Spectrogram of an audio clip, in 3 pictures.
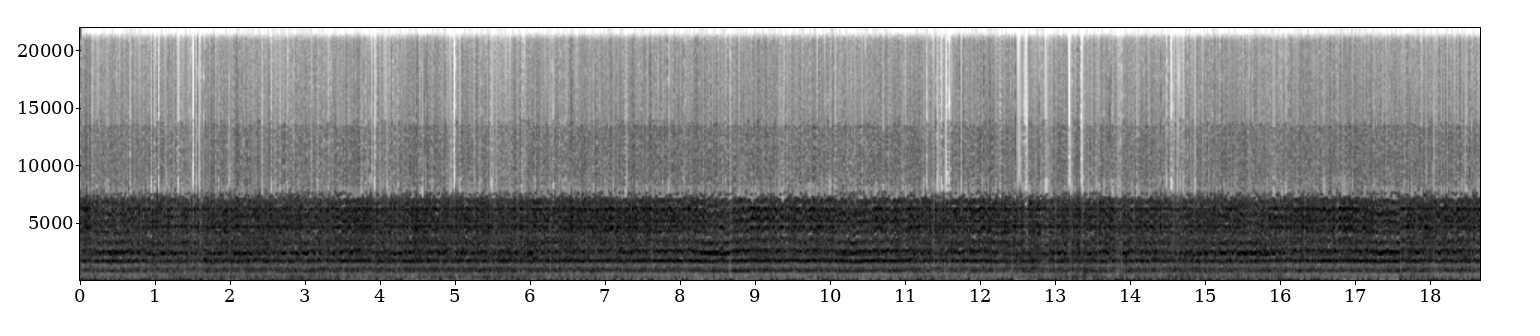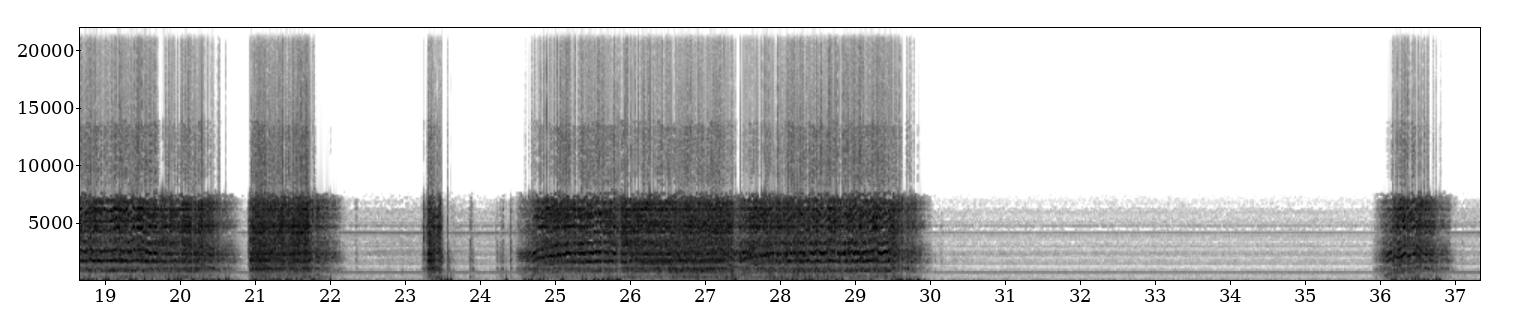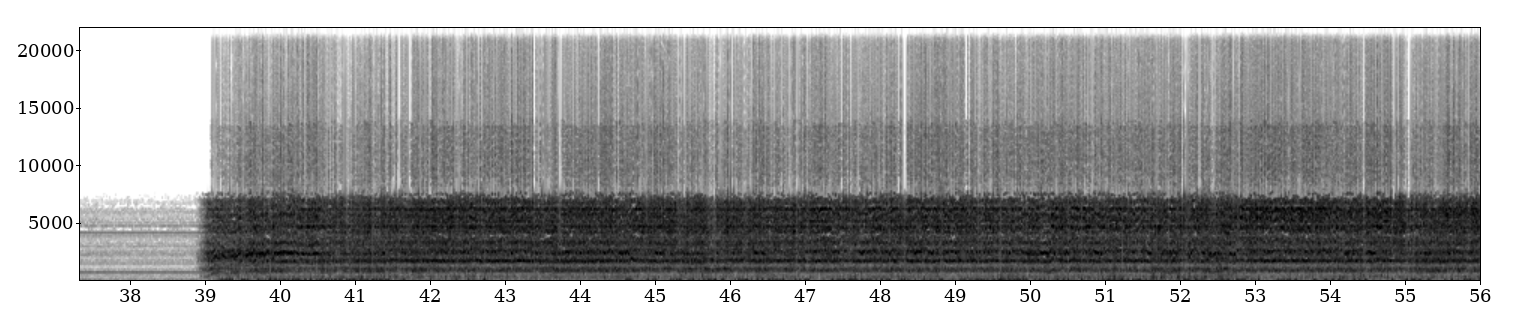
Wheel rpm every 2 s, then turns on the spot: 220, 240, 230, 230, 230, 230, 230, 220, 230, 230, 110, 10, 120, 190, 170, 0, 0, 0, 40, 80, 210, 230, 230, 230, 230, 230, 230, 230.
22-24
